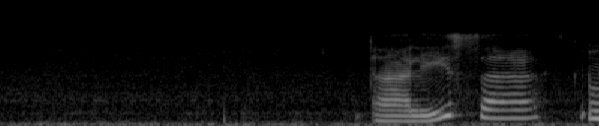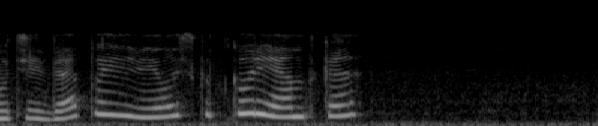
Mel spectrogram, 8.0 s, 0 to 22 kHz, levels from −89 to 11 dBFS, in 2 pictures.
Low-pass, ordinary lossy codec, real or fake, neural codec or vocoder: 7.2 kHz; Opus, 16 kbps; real; none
